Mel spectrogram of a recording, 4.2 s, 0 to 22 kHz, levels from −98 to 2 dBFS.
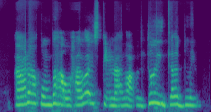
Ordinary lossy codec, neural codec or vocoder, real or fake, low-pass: none; codec, 44.1 kHz, 2.6 kbps, DAC; fake; none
